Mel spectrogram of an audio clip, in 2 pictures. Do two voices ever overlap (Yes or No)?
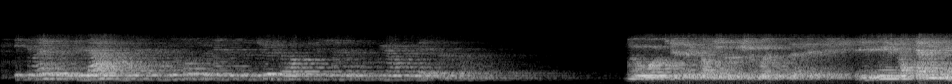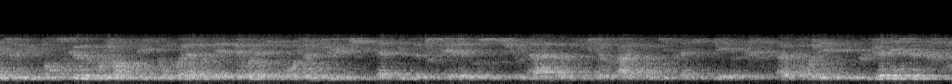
No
